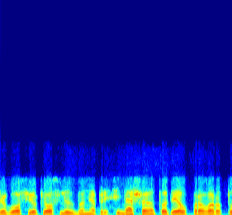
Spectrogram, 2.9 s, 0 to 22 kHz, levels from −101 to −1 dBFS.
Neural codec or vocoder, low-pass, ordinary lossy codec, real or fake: none; 7.2 kHz; Opus, 32 kbps; real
